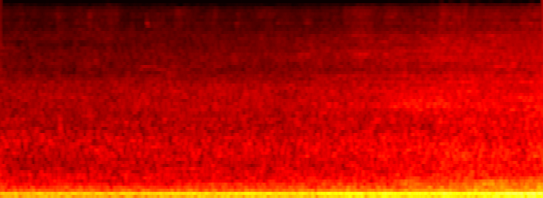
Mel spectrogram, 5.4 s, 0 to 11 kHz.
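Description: Mercedes-AMG GLE 53's turbocharged inline-six idling: a steady low hum that grows gradually louder.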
